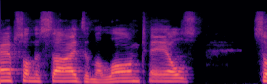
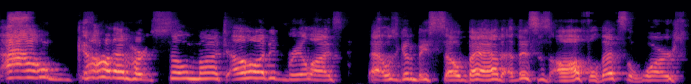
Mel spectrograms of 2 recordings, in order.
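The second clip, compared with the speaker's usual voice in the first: pained businessman; 8 semitones higher than usual. Retold or imitated. Businessman moaning to the farmer in pain. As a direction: whine like you just got kicked hard. Businessman after being kicked.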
